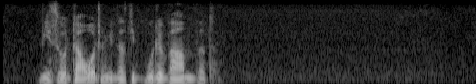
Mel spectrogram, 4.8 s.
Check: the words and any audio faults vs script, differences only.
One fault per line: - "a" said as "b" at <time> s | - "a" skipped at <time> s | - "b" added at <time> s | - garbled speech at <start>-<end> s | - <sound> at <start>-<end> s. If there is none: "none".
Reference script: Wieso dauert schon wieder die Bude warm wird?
none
